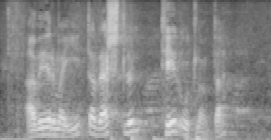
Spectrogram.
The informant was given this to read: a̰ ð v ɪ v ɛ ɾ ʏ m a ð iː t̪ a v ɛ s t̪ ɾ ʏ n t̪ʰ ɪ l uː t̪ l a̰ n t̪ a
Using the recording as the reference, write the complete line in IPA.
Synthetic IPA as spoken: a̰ ð v ɪ ð ɛ ɾ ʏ m a ð iː t̪ a v ɛ s t̪ l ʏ n t̪ʰ ɪ l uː t̪ l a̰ n t̪ a

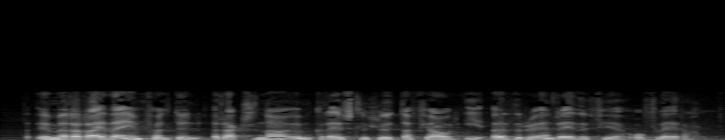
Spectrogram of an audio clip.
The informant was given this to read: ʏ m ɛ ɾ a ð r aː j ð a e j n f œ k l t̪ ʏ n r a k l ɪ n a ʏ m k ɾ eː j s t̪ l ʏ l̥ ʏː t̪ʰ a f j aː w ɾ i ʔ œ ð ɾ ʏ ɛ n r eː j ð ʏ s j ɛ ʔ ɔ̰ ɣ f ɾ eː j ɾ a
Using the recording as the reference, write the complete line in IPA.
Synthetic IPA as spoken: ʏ m ɛ ɾ a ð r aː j ð a e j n f œ l t̪ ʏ n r ɛ k l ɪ n a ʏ m k ɾ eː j s t̪ l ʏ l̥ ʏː t̪ a f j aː w ɾ i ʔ œ ð ɾ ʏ ɛ n r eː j ð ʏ f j ɛ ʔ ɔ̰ ɣ f l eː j ɾ a

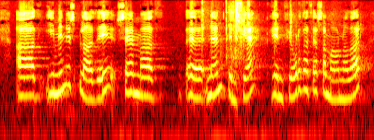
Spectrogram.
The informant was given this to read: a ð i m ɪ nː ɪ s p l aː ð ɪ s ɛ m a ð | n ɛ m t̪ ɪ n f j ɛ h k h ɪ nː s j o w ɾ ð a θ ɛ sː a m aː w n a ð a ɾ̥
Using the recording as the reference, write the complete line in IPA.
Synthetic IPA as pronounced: a ð i m ɪ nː ɪ s p l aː ð ɪ s ɛ m a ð | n ɛ m t̪ ɪ n f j ɛ h k h ɪ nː f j o w ɾ ð a θ ɛ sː a m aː w n a ð a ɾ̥

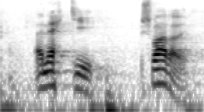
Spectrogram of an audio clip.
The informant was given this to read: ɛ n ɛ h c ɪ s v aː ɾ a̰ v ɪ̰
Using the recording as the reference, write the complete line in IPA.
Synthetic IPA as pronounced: ɛ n ɛ h c ɪ s v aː ɾ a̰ ð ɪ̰

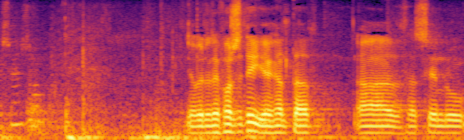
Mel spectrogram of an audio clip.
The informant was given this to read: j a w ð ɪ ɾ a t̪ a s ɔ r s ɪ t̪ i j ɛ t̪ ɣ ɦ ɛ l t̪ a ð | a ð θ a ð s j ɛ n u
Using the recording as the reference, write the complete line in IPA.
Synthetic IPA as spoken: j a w v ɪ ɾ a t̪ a f ɔ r s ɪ t̪ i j ɛ ɣ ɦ ɛ l t̪ a ð | a ð θ a ð s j ɛ n u

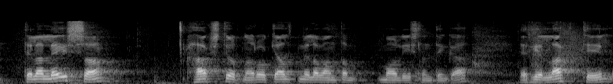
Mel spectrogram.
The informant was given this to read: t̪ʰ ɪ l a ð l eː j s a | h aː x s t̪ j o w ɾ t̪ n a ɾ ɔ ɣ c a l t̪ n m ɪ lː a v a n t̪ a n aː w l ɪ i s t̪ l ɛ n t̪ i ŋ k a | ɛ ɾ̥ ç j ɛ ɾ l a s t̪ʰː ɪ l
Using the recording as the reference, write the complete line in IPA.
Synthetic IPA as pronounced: t̪ʰ ɪ l a ð l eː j s a | h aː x s t̪ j o w ɾ t̪ n a ɾ ɔ ɣ c a l t̪ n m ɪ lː a v a n t̪ a m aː w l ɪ i s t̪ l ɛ n t̪ i ŋ k a | ɛ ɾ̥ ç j ɛ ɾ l a x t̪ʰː ɪ l

